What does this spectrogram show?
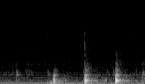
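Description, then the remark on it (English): A door opening for the third time, heard as three dull, low clunks spaced evenly a fraction of a second apart, fairly quiet, with no voices. “Left-handed people, doors opening up a third time, are oddballs.”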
